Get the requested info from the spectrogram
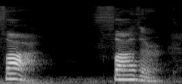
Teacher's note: Nó là âm o hạ hàm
